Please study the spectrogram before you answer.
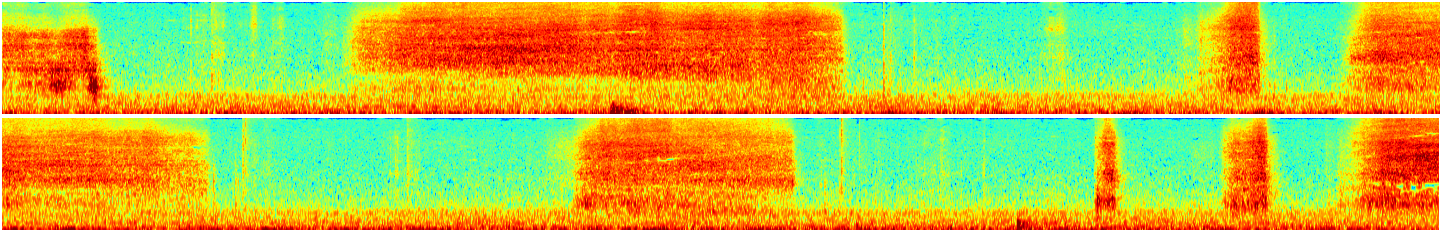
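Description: Fingers slowly draw a small miniature zen rake with a light wooden or bamboo handle through a shallow tray of loose, dry, dark cocoa powder, scratching furrows. Long, soft, bright hissing scrapes come in drawn-out strokes, separated by quiet pauses and a few short, sharp ticks.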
